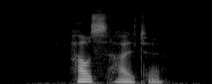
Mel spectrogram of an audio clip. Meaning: nominative/accusative/genitive plural of Haushalt "households"
- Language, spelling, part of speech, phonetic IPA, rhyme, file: German, Haushalte, noun, [ˈhaʊ̯shaltə], -aʊ̯shaltə, De-Haushalte.ogg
